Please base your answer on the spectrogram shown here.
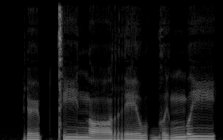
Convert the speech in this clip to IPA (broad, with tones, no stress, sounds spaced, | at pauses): ɾ ø˩˧ p tʼ i˧ n ɔ˩ r e˩˧ w ɡʷ i˧ ŋʷ i˥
